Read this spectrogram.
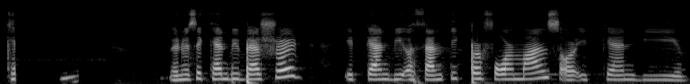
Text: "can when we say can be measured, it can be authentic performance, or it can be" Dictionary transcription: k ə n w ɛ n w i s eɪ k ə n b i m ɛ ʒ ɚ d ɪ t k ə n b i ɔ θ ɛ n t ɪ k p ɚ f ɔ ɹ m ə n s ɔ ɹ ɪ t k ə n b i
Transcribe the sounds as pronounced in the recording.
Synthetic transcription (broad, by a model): k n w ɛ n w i s eɪ k ə n b i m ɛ ʃ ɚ d ɪ t k ə n b i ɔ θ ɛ n t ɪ k p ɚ f ɔ ɹ m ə n s ɔ ɹ ɪ t k ə n b i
